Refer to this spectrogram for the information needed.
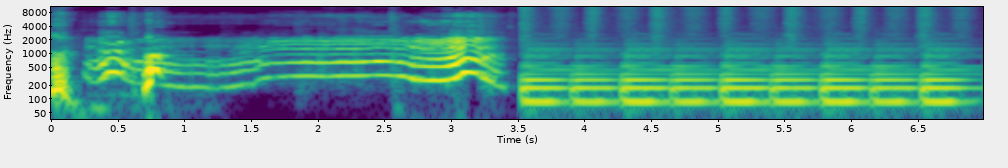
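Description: A dog, asked to howl, lets out a single long howl that rises, holds and wavers for a few seconds, then a steady run of evenly spaced, pulsing tones follows.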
